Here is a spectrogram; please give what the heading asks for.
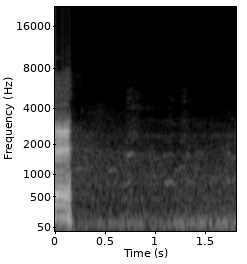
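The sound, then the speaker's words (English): A Canada goose honks once while flying at night, a short, loud call that cuts off abruptly and leaves only a faint, low background rumble. “I apologize for these stupid Canadian geese.”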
